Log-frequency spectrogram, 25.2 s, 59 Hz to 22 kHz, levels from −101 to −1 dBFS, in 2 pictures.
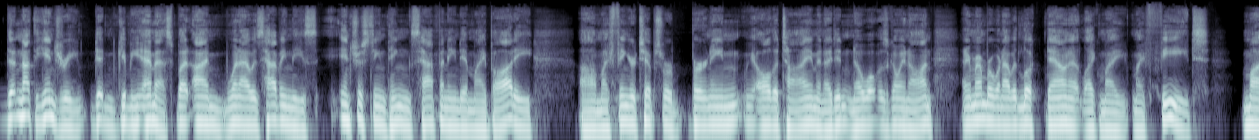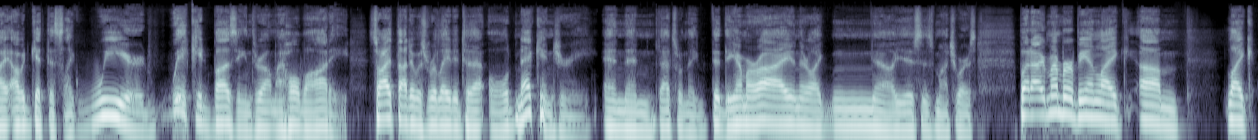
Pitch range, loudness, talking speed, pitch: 105-125 Hz, -19 LUFS, 230 wpm, 115 Hz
